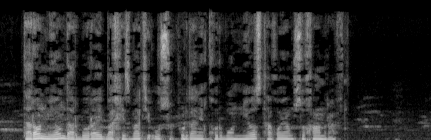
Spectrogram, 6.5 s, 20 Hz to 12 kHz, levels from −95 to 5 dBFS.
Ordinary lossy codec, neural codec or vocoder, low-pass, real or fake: AAC, 48 kbps; vocoder, 24 kHz, 100 mel bands, Vocos; 10.8 kHz; fake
